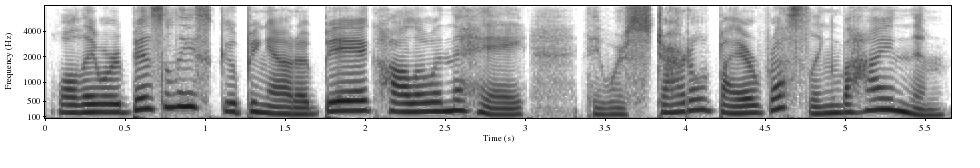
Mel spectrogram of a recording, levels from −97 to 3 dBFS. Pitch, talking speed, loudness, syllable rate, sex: 220 Hz, 210 wpm, -15 LUFS, 5.9 syllables/s, female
